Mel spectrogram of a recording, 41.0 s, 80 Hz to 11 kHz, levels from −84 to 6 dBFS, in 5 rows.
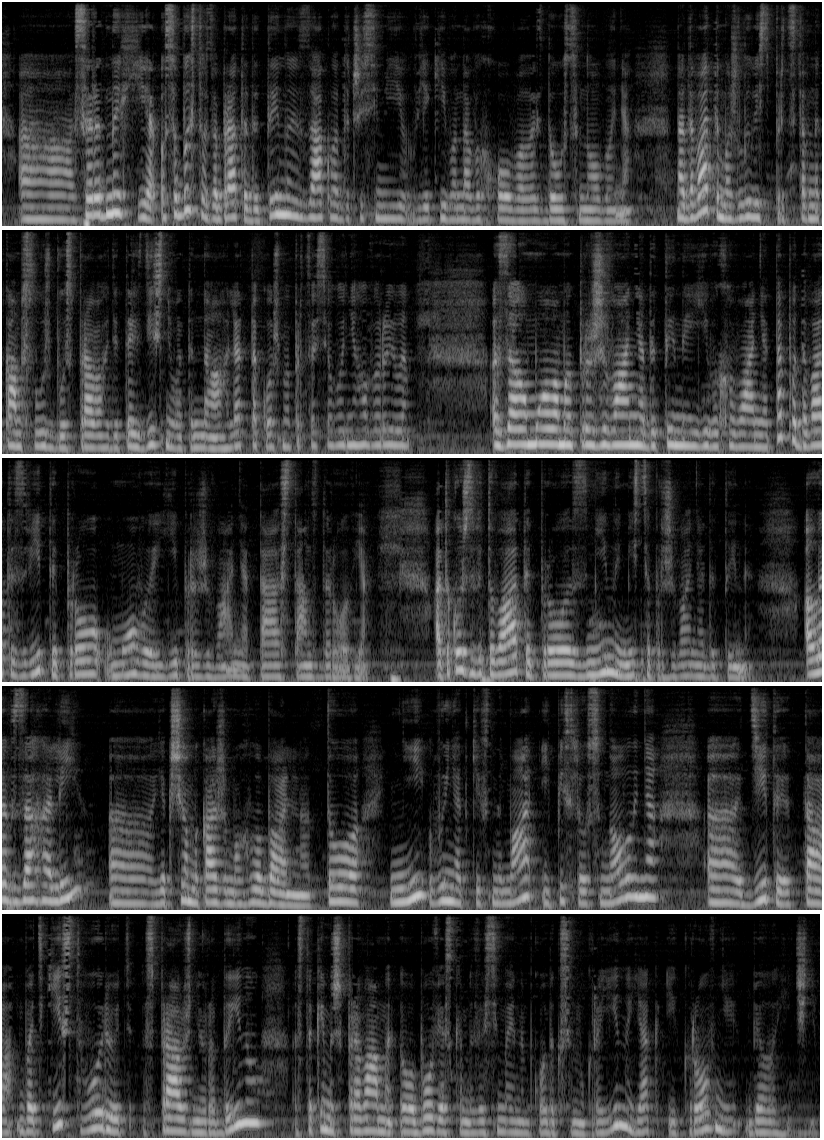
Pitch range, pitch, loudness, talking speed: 170-210 Hz, 185 Hz, -27 LUFS, 130 wpm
